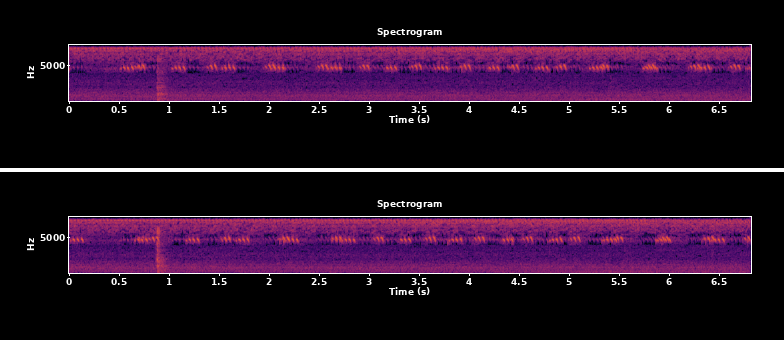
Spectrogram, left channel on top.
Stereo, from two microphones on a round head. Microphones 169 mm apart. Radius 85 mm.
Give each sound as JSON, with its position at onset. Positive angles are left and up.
{"t": 0.9, "sound": "tapping", "side_deg": -55, "distance_m": 2.5}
